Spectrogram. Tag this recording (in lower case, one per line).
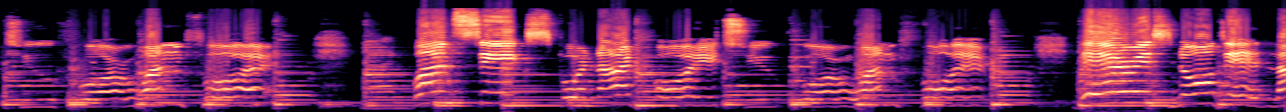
music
